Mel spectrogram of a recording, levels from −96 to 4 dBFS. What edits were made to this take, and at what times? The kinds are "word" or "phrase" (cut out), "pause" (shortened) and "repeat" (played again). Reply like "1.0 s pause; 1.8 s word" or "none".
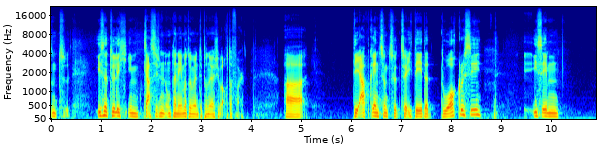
none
